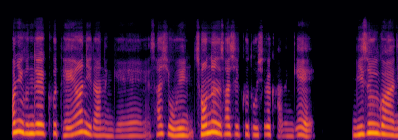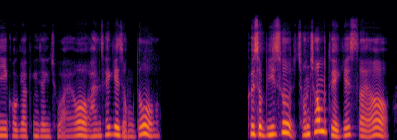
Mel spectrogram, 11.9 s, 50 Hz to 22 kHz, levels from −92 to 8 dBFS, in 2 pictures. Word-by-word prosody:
아니 285 +2 +6
근데 250 0 +5
그 250 +1 -8
대안이라는 200 -4 -2
게 175 +2 -13
사실 235 0 -5
우린 195 0 0
저는 255 +3 +5
사실 230 -1 -4
그 220 +1 -8
도시를 215 +1 -4
가는 175 -4 -17
게 180 -3 -5 0.6
미술관이 220 -3 +2
거기가 175 -1 -10
굉장히 170 0 -11
좋아요, 170 +3 -6
한 170 +2 -8
3 215 +4 -5
개 215 -1 +2
정도. 180 +2 -3 1.3
그래서 230 -2 +3
미술 225 +5 +1
전 215 +2 -2
처음부터 295 -4 +2
얘기했어요. 190 0 -3
205 Hz, 290 characters per minute, -23 LUFS, 180-235 Hz, 1.3 s, 아니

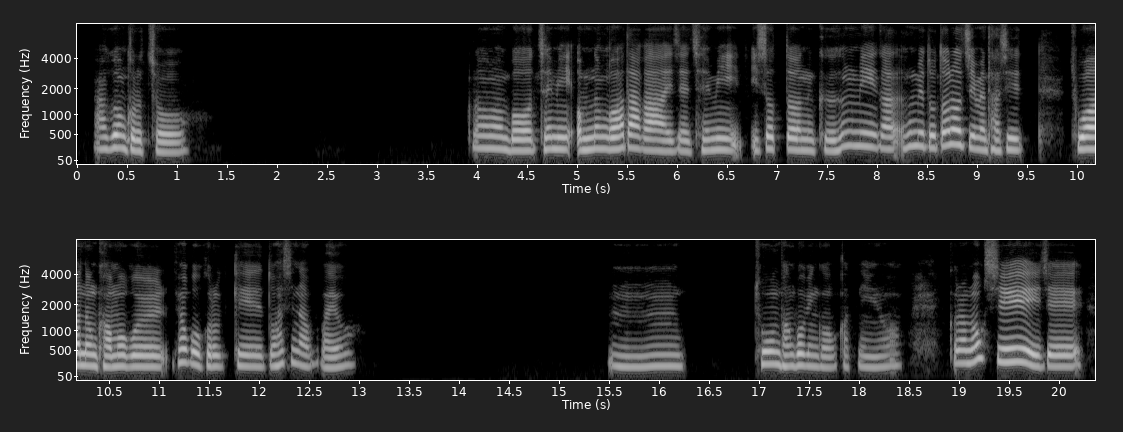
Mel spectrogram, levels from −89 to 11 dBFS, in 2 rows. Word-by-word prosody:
아 220 - -4
그건 240 +1 +3
그렇죠. 180 -3 -1 2.8
그러면 230 -2 -1
뭐 195 0 +3
재미없는 215 0 +1
거 215 +1 +6
하다가 205 -6 +3
이제 185 0 -3
재미있었던 200 +1 -1
그 190 -1 -3
흥미가 255 -3 -1
흥미도 260 -1 0
떨어지면 270 -6 +2
다시 200 0 -1 0.5
좋아하는 220 -2 +5
과목을 195 0 +1
펴고 255 -4 +1
그렇게도 195 0 -3
하시나 225 -3 -4
봐요? 185 +4 -5 2.5
음. 200 +1 -6 0.7
좋은 235 0 +1
방법인 205 0 -1
것 185 0 -6
같네요. 190 +1 -9 0.5
그러면 250 +2 0
혹시 270 -7 +4
이제 195 +1 0
205 Hz, 215 characters per minute, -22 LUFS, 195-230 Hz, 2.8 s, 거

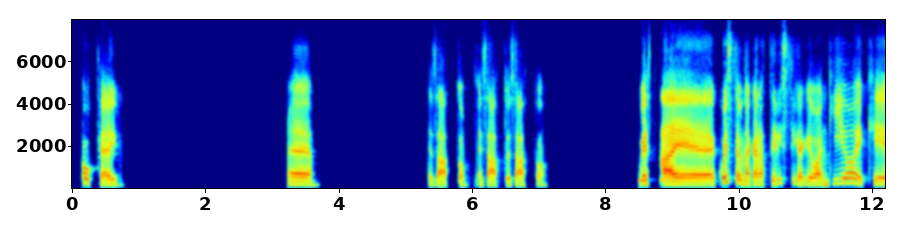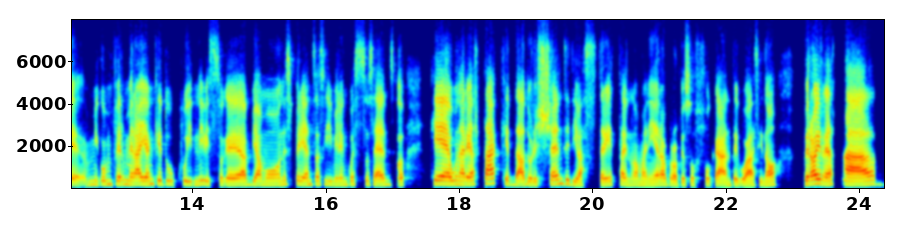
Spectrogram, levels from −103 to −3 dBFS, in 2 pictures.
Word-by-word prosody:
Okay. 150 -10 -2 2.5
Ehm. 175 -2 +1 1.6
Esatto, 160 -2 -6
esatto, 155 -2 -6
esatto. 155 0 -8 1.3
Questa 200 -3 +5
è 165 0 +4
questa 260 +5 0
è - - +2
una 185 -4 -1
caratteristica 185 +3 -3
che 175 -1 -4
ho 170 - 0
anch'io 225 +8 -2
e 190 -8 -1
che 170 -3 -3
mi 180 +2 -11
confermerai 185 -1 0
anche 195 +1 -1
tu 185 -1 -10
quindi, 175 0 -7
visto 175 -1 -9
che 160 0 +1
abbiamo 165 0 -1
un'esperienza 180 0 -4
simile 175 -4 -9
in 170 - -10
questo 185 +1 -10
senso, 165 0 -3 0.3
che 195 -1 +5
è - - +7
una 185 0 +1
realtà 220 +6 +3
che 205 - -7
da 170 -3 +1
adolescente 195 +7 -2
ti 175 -5 -8
va 145 -1 -1
stretta 170 +3 -5
in 165 -3 -6
una 150 0 -6
maniera 155 +2 -2
proprio 155 -1 -4
soffocante 155 -2 -3
quasi, 145 +2 -1
no, 165 +5 -1 0.3
però 190 +3 +7
in 225 - +7
realtà 175 0 +6
175 Hz, 120 wpm, -24 LUFS, 160-185 Hz, 2.5 s, è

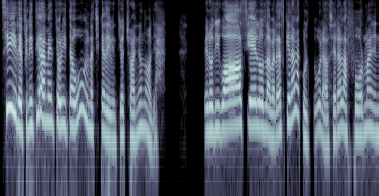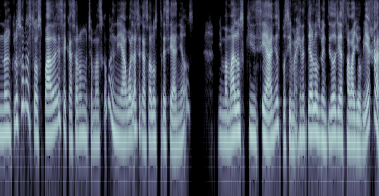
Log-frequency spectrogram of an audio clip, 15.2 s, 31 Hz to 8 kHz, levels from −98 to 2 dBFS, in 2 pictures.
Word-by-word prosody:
Sí, 370 -3 +6
definitivamente, 235 - +3
ahorita, 220 -1 +2
uh, 335 +10 -1
una 200 -4 -2
chica 190 - -4
de 165 - 0
28 160 +3 -6
años, 190 +7 -4
no, 205 - -5
ya, - - -11 0.9
pero 190 +2 +1
digo 205 +1 +2
ah 225 +3 +10
cielos. 220 -2 +3
La 185 - +2
verdad 170 +2 0
es - - -9
que 245 - -2
era 280 - +2
la 330 - -1
cultura, 170 +1 -6
o - - -10
sea, 170 - -5
era 190 +3 -2
la 195 -3 0
forma 180 +4 -4
en 180 -1 -6
no, 185 +1 -1
incluso 250 - -5
nuestros 180 - -6
padres 190 +8 +2
se 205 - -6
casaron 165 +2 -6
mucho 165 -3 -11
más 150 +1 -9
joven, 205 - -8
mi 160 -3 -6
abuela, 170 +7 -1
se 210 - -11
casó 150 0 -3
a - - -1
los 155 -1 -6
13 155 -2 -6
años. 150 - -9 0.5
Mi 160 - -13
mamá 150 +2 +1
a - - +5
los 185 0 0
15 170 -1 -3
años, 170 +10 +1
pues 150 -2 -9
imagínate, 165 +5 -4
ya - - +4
los 185 -3 -1
22 160 +2 -2
ya 160 - +2
estaba 145 -1 0
yo 140 -2 -3
vieja. 185 - +1
180 Hz, 235 wpm, -22 LUFS, 160-210 Hz, 0.9 s, ah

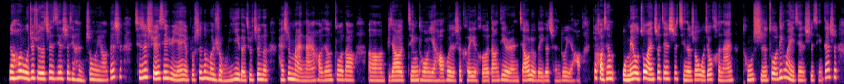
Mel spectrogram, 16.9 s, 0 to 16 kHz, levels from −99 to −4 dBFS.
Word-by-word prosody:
然 270 0 +6
后 290 +1 +6
我 265 -2 +6
就 275 +3 +2
觉 265 -2 +1
得 245 - +6
这 270 +2 0
件 260 +1 +1
事 260 +1 -1
情 235 - -1
很 200 -4 -2
重 215 +3 -2
要， 190 -1 -5
但 290 +8 +2
是 330 +1 -7 0.2
其 280 - -2
实 315 +2 +4
学 260 -5 +5
习 275 +1 +2
语 250 - 0
言 200 0 +1
也 205 - 0
不 210 +2 -7
是 210 +6 -2
那 275 - +2
么 240 -4 +2
容 190 -5 -2
易 225 +3 +2
的， 185 -3 +1
就 210 +3 -4
真 220 +3 +1
的 205 -2 -1 0.2
还 205 - -2
是 225 +5 0
蛮 205 -8 +2
难 170 +2 -6
好 180 -2 -5
像 195 +2 -3
做 205 0 -2
到， 195 -1 -3 0.3
呃， 175 -1 -4
比 - - -12
较 185 0 +2
精 190 +1 -2
通 185 -2 -2
也 175 0 -4
好， 165 -1 -3
或 195 +3 0
者 180 - -2
是 175 +2 -6
可 190 -1 -2
以 180 0 -2
和 170 -1 -5
当 180 +1 -6
地 210 - -2
人 170 -4 -1
交 185 +3 0
流 195 -3 0
的 175 -1 -4
一 170 - -8
个 175 - 0
程 165 -2 -13
度 180 +1 -5
也 165 -1 -8
好， 165 -1 -10 0.2
就 295 - +4
好 255 -5 +6
像 255 +2 +3 0.2
我 210 - +4
没 200 +3 +6
有 255 0 +7
做 280 +4 +6
完 225 -4 +5
这 275 +4 0
件 255 -1 0
事 250 +1 -2
情 235 -4 -5
的 185 -1 +1
时 205 - -3
候， 210 - +1
我 190 - 0
就 210 +3 -1
很 200 -3 -4
难 180 +3 -5 0.2
同 205 +1 -2
时 205 -4 -3
做 235 +3 +2
另 295 +6 0
外 280 -9 +2
一 190 - -1
件 190 0 -3
事 190 0 -7
情， 180 -2 -12
但 310 +2 +1
是 315 -1 -3
200 Hz, 340 characters per minute, -20 LUFS, 185-245 Hz, 0.3 s, 有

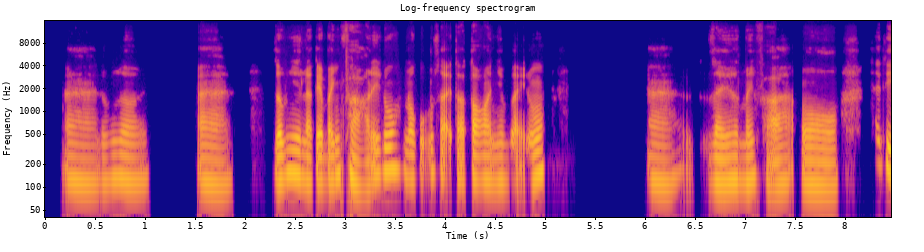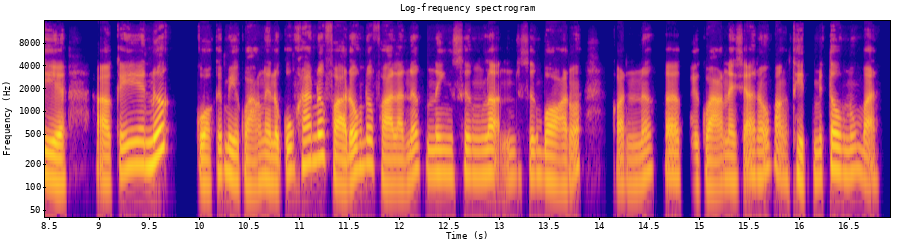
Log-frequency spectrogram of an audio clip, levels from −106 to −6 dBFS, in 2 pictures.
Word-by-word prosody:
À, 120 -2 -7
đúng 125 +2 -8
rồi, 125 -1 -5 0.5
à, 115 -1 -5 0.4
giống 130 +3 +2
như 155 -1 0
là 130 -3 -2
cái 125 +1 +2
bánh 140 - -1
phở 110 -7 -3
đấy, - - -1
đúng 170 +2 +1
không? 175 - -4
Nó 135 - 0
cũng 155 - -8
sợi - - -2
to - - -1
to 130 0 +2
như 125 +1 -6
vậy, 125 - -5
đúng 130 - -2
không? 150 - +1 1.0
À, 120 -2 -7 0.3
dày 120 -1 -2
hơn 125 0 -4
bánh 125 +1 -2
phở. 115 +2 -3
Ồ! 110 -1 -2 0.4
Thế 210 - -7
thì, 135 -8 +6 0.3
ờ, 125 - +3
cái 195 +4 +2
nước 270 - +8 0.2
của 120 0 +4
cái 155 - -3
mì 150 -4 +3
Quảng 120 0 -2
này 135 - +2
nó 120 - +4
cũng 165 +6 0
khác 205 +3 +3
nước 250 +2 +5
phở, - - +6
đúng - - +6
không? 185 - -3
Nước 210 -2 0
phở 120 -1 +4
là 115 0 +1
nước 160 +8 -2
ninh 155 0 0
xương 150 0 -2
lợn, 155 -2 +1
xương 145 0 -4
bò, 125 -4 +3
đúng - - 0
không? - - -9 0.3
Còn 115 0 -3
nước, 140 +4 -1
ơ, - - +2
mì - - -2
Quảng 115 +1 +2
này 130 -1 0
sẽ - - +1
nấu 145 +5 0
bằng - - -2
thịt 130 -4 0
mí 145 +1 -3
tôm, 175 -2 +7
đúng 155 +1 -2
không - - -7
bạn? - - +1
130 Hz, 250 wpm, -24 LUFS, 120-155 Hz, 1.0 s, nước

